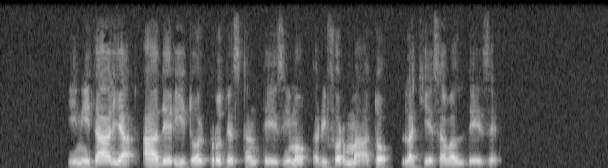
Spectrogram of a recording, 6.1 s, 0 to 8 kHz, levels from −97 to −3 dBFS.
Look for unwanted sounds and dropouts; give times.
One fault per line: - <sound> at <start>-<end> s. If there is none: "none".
none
